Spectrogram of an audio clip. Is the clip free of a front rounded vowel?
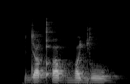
no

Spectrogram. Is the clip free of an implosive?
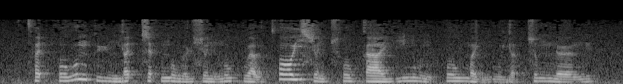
yes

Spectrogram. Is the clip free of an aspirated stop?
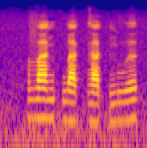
yes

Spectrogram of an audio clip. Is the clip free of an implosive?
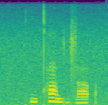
yes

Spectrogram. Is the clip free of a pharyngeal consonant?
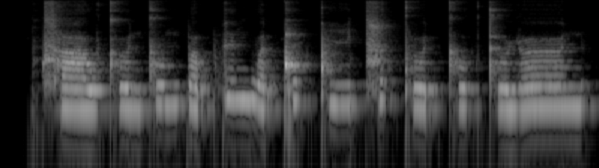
yes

